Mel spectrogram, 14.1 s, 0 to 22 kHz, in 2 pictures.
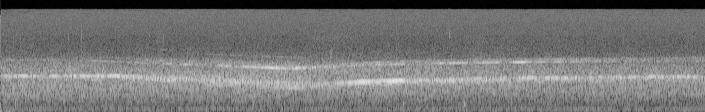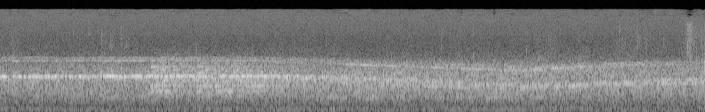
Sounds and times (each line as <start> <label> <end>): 0.0 siren 14.1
